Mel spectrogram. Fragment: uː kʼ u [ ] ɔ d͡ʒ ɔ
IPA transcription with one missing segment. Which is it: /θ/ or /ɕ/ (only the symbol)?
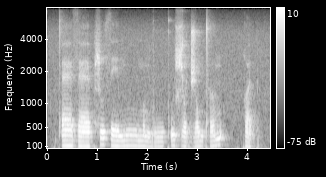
ɕ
